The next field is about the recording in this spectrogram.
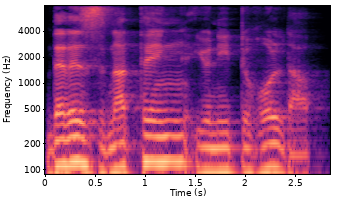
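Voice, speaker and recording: A man guiding a yoga nidra meditation in a soothing, instructional manner with pauses between phrases. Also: sits low, expressive, a little mellow. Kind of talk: guided meditation narration.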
